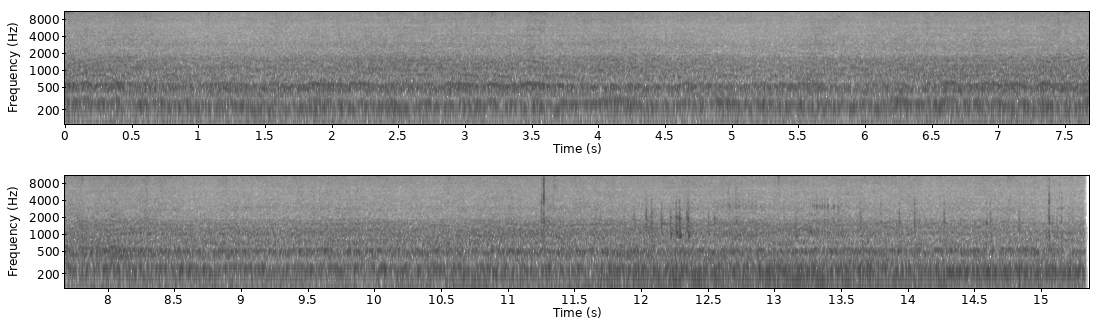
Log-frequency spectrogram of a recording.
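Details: Western honey bees (Apis mellifera) filmed in close-up, with the first bumblebees appearing, buzz steadily in a dense continuous drone of many wingbeats close by.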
